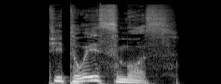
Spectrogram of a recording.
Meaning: Titoism
- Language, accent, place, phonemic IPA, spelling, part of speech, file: German, Germany, Berlin, /titoˈɪsmʊs/, Titoismus, noun, De-Titoismus.ogg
